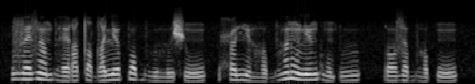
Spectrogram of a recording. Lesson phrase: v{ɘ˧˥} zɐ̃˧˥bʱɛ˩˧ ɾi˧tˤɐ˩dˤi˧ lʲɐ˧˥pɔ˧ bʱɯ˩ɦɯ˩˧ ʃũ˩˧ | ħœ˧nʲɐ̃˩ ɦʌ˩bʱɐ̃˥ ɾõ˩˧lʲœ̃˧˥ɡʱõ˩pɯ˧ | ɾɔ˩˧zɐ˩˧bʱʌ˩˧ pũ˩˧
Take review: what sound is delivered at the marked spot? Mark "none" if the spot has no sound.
ɛ˧˥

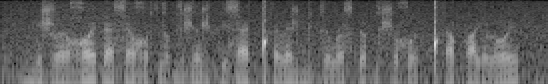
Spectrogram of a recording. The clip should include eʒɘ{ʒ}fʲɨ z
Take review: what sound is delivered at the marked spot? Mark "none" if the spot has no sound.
ʒ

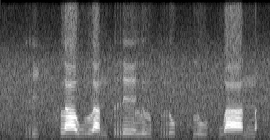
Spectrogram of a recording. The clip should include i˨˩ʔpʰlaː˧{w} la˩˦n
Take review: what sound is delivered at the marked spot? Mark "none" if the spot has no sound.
w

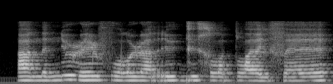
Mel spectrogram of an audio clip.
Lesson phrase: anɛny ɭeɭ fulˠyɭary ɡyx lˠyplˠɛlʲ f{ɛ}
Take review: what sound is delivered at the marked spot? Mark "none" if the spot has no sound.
ɛ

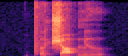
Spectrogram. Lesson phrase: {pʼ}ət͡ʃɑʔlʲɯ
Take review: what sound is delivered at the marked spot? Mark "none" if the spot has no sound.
pʼ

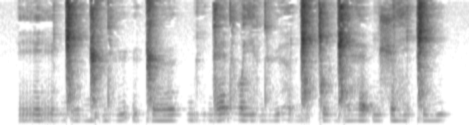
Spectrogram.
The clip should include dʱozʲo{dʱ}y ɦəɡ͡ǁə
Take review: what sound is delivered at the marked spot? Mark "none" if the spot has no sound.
dʱ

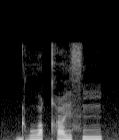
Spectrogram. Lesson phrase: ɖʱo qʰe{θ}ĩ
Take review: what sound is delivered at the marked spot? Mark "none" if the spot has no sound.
s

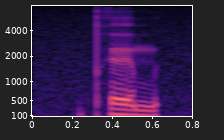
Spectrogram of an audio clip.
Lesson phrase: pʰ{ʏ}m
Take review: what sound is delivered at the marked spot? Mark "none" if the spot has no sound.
ɛ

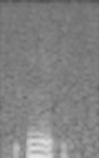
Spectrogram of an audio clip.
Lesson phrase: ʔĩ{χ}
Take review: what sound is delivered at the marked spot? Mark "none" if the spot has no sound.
ʔ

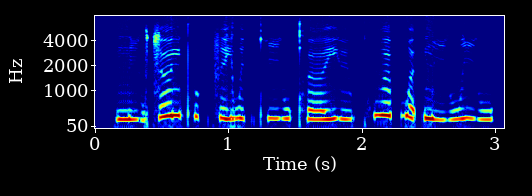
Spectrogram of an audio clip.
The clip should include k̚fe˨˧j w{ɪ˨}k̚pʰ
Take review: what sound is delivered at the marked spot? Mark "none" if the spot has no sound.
ɪ˨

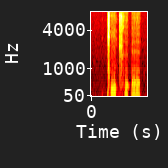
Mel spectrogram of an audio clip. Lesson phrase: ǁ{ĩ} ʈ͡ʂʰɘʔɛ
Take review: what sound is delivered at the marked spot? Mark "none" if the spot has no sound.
ĩ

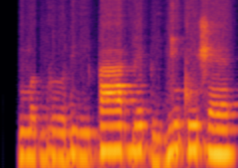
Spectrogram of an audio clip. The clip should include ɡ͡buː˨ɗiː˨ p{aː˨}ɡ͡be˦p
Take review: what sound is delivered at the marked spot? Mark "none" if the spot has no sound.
aː˦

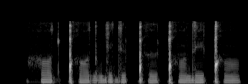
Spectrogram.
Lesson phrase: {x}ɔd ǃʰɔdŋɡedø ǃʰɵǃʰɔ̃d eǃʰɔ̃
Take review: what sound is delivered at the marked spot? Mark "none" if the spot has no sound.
h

